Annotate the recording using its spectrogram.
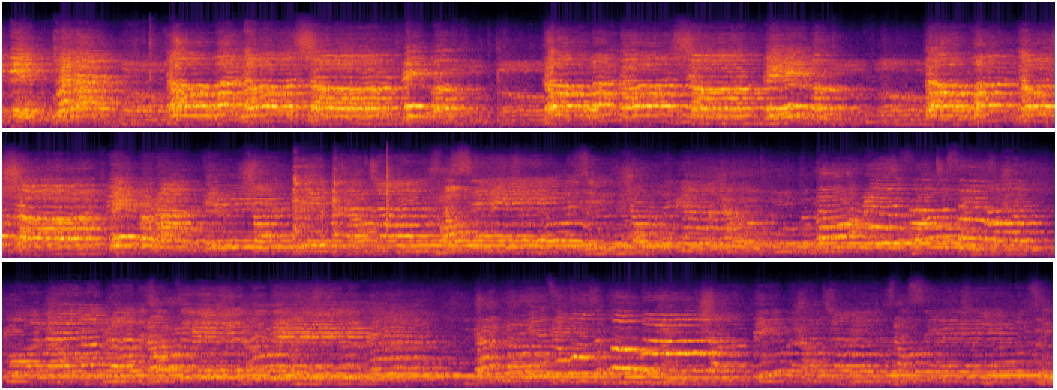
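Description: Mixed-voice chamber choir singing a cappella in close harmony. The phrases are short and clipped at first, with brief breaks, then move into longer held chords.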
